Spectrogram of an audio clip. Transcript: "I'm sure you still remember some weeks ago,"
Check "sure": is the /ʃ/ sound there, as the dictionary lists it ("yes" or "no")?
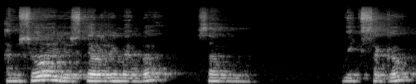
no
